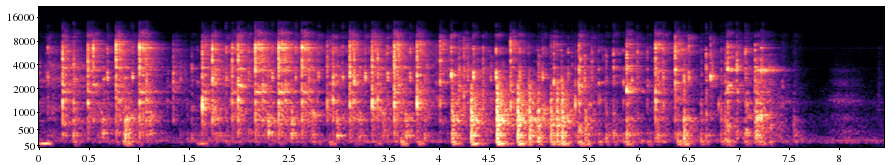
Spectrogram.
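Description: A spoon clinks and scrapes rapidly inside a glass.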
